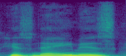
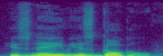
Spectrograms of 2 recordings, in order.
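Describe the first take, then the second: First: His name is said very slowly, name stretched out; slow suspense. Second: Said in the usual way. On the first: A narrator's reading. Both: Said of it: "he said slowly".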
